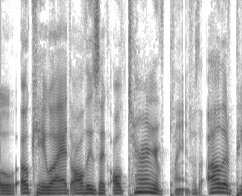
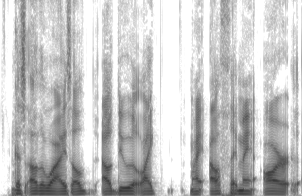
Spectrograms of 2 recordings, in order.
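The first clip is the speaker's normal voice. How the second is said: normal talking voice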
